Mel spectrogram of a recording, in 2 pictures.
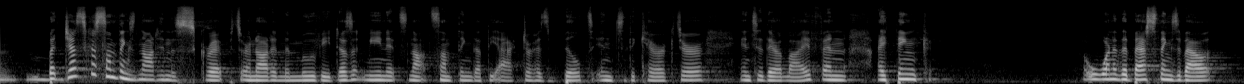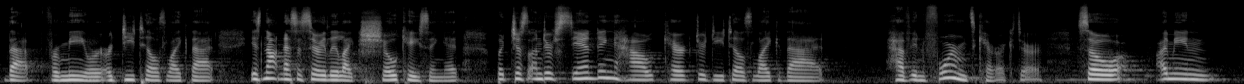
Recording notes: Live from TIFF! Live from the Toronto International Film Festival.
